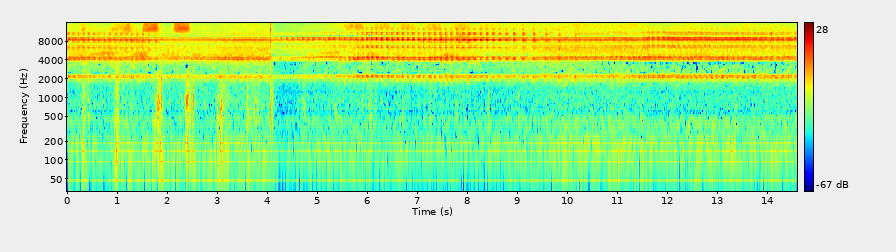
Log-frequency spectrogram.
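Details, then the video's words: Japanese cicadas singing in forest on the Tokai Nature Trail near Sekigahara. A continuous shrill, ringing tone carries throughout; footsteps tap early on, then the drone pulses rapidly in rhythmic beats midway before steadying again. "Marching to a Japanese cicada sound track."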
